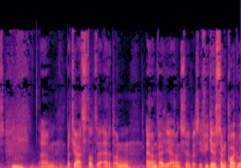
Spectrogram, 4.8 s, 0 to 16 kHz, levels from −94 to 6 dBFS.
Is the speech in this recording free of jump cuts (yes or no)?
no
